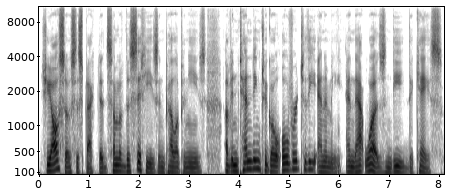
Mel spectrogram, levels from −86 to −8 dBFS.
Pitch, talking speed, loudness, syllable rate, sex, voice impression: 110 Hz, 170 wpm, -18 LUFS, 4.9 syllables/s, male, very masculine, very adult-like, thick, sincere, slightly calm, slightly friendly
